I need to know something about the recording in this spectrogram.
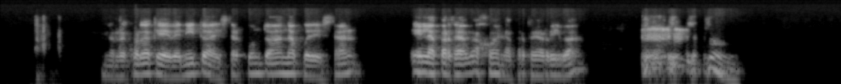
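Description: A man speaks calmly through a microphone, as if on an online call.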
